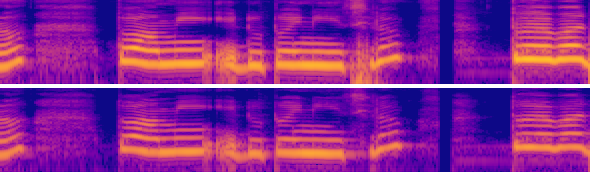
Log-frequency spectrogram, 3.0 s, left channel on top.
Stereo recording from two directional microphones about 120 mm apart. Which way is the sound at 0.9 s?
40° left (ahead or behind).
